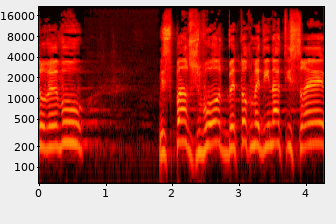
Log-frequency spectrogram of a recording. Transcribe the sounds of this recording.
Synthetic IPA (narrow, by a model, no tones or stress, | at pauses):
t̪ovevu | mispaʁʃvuo̞t̪̚be̞t̪o̞χme̞d̪inat̪isʁae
